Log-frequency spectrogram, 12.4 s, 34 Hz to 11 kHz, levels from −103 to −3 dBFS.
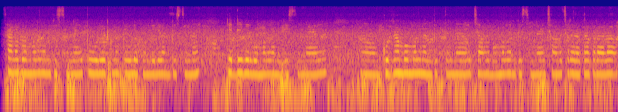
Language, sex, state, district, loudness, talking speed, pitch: Telugu, female, Andhra Pradesh, Guntur, -23 LUFS, 105 wpm, 245 Hz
